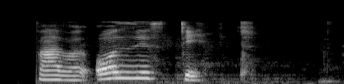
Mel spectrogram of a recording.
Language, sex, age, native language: Icelandic, male, 9, Icelandic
